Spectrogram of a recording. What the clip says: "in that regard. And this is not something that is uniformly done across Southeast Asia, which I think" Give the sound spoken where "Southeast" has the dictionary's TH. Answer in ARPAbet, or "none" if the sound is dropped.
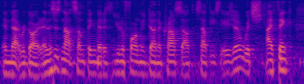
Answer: TH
